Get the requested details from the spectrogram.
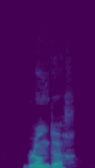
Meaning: blondness
- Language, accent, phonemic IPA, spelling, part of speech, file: French, France, /blɔ̃.dœʁ/, blondeur, noun, LL-Q150 (fra)-blondeur.wav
